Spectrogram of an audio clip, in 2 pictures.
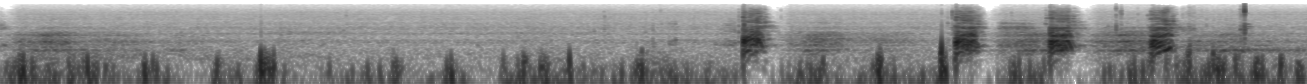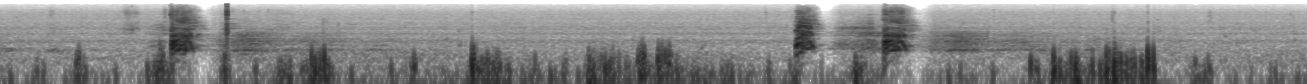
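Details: Female Norwegian Elkhound barking at herself, with sharp barks scattered irregularly and bunched into short clusters separated by pauses of a few seconds, while tapping and shuffling noises fill the quieter stretches.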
